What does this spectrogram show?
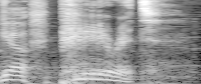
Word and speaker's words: Pirrit: Well, she pronounces it like Pirrit. Okay. Like she's purring.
